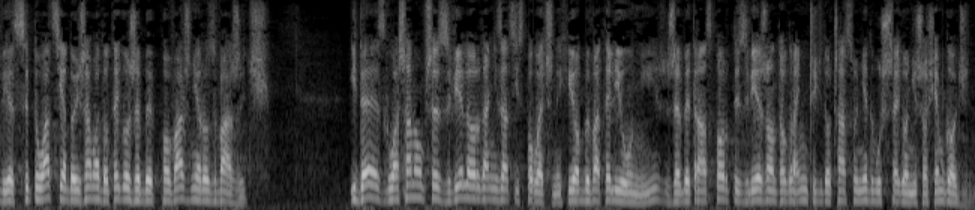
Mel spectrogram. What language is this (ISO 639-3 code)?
pol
